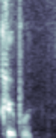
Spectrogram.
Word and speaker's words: Cowper: It's written Cowper, but it's pronounced Cooper.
